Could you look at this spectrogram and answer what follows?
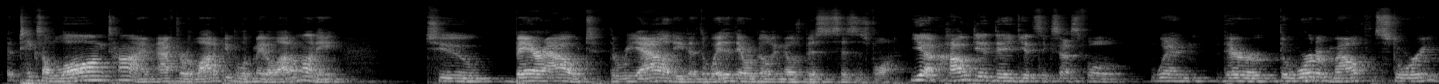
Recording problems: room echo; slight; dies away in 0.5 s
off-mic speech; somewhat distant

